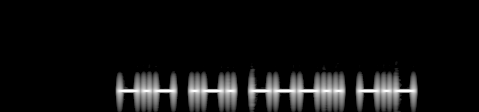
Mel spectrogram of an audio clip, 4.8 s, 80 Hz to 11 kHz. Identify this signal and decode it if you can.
Morse code, heard as a keyed tone, about 20 wpm, 700 Hz. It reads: KR8K
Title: USA Call Signs - 4 Characters - 2x Character Spacing - 20wpm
